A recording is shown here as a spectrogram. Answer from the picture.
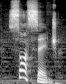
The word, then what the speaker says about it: sausage: Sausage.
